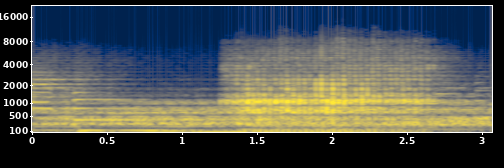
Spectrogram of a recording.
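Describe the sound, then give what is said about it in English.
Low, rumbling snoring with a rough, vibrating texture that swells into a louder, raspy, breathy snort partway through, then settles slightly. No one speaks. “I mean, I hear snoring, but there's nobody here.”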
